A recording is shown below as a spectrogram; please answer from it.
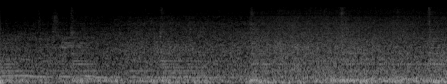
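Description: Acoustic guitar playing a few sustained notes, over the steady wash of ocean surf and wind.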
